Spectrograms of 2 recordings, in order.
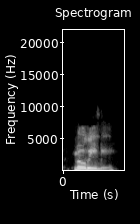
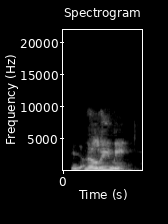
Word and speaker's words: Nalini: and we can i'm gonna um no uh nalan sorry i keep saying your name wrong say it again malini nalini um um so i'm gonna nalini has taken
